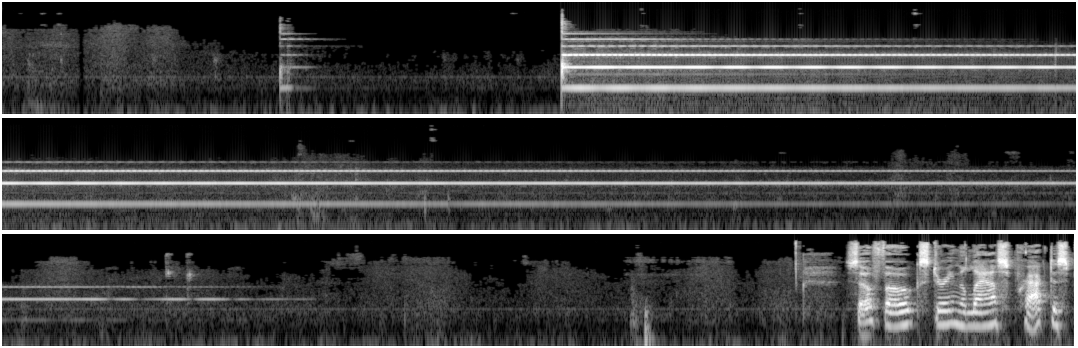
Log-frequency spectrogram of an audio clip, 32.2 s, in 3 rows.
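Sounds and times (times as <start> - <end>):
meditation bell ringing: 5.6 - 24.3
speech: 29.9 - 32.1.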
